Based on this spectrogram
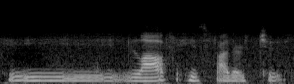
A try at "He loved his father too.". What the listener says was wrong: Okay, instead of loved. So you've been saying an ah sound, saying he loved, loved. He loved his father too.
